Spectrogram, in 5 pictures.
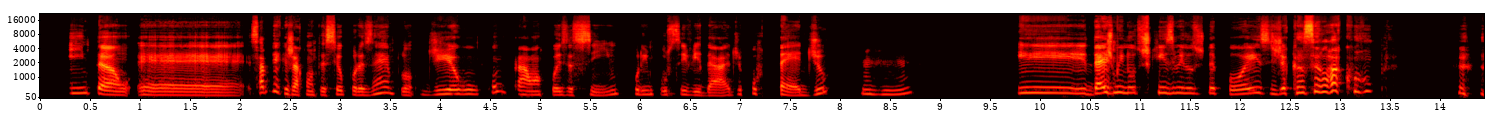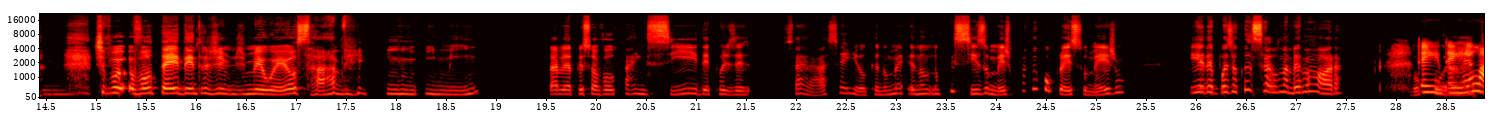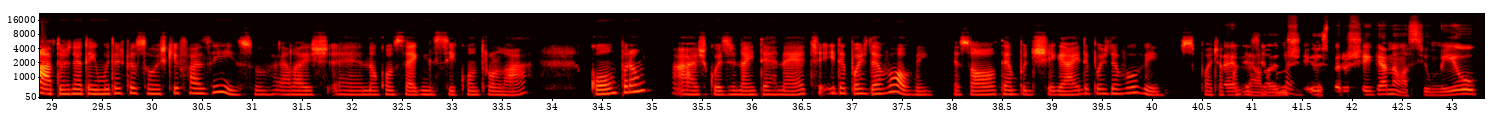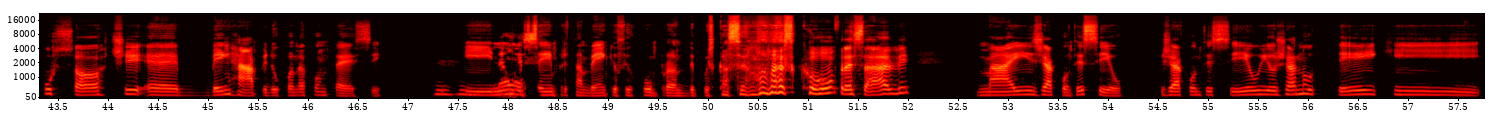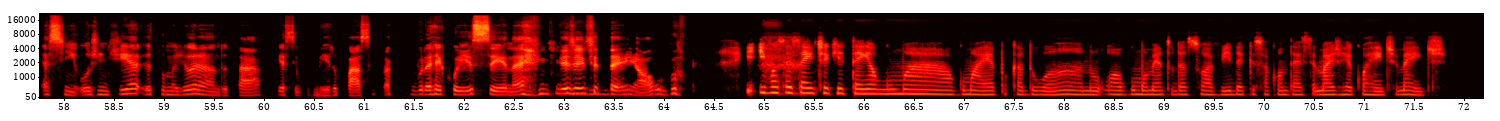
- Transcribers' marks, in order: other background noise; tapping; laughing while speaking: "já cancelar a compra"; chuckle; laughing while speaking: "cancelando as compras"; laughing while speaking: "né, que a gente tem algo"
- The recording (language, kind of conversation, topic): Portuguese, advice, Gastar impulsivamente para lidar com emoções negativas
